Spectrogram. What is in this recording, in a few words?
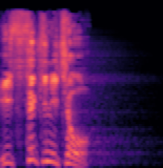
alert notify kill, japanese; caster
